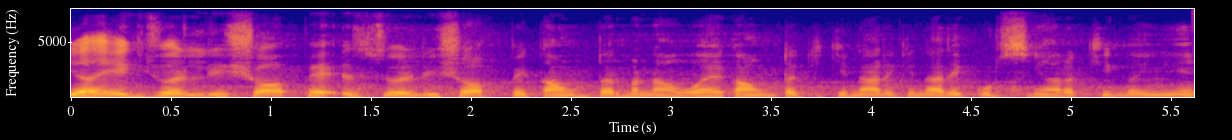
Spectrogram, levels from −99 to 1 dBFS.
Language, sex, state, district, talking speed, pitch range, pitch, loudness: Hindi, female, Chandigarh, Chandigarh, 225 wpm, 160-180 Hz, 175 Hz, -22 LUFS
